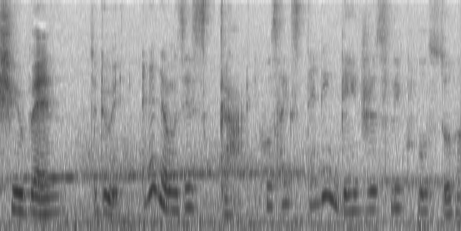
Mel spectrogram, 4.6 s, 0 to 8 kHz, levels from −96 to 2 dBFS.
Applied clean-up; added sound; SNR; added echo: none; Wind; 9 dB; none.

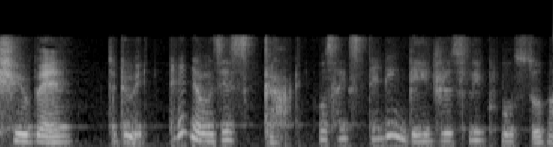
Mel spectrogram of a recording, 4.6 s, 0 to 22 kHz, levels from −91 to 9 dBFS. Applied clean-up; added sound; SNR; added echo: neural mask model RNNoise.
